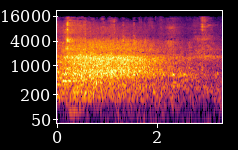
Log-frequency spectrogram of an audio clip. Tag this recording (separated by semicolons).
audience; auditorium; chuckle; concert-hall; crowd; group; large; laugh; laughing; people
